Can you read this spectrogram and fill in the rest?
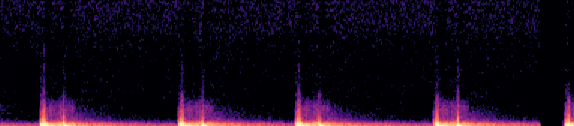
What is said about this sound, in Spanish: ¿Lo escuchan? Suena hermoso. Es eh, un corazón latiendo, evidente, ¿no? Para mí lo es, uno de los sonidos más hermosos que se pueden escuchar jamás. Una melodía rítmica grave, profunda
